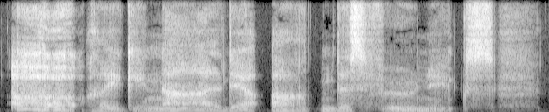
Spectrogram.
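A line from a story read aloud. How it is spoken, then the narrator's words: Growl. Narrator (German): knurrte Moody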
